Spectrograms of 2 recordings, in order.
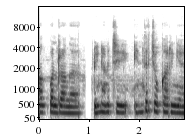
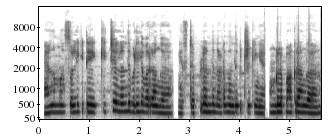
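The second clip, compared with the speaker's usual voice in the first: usual speaking voice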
